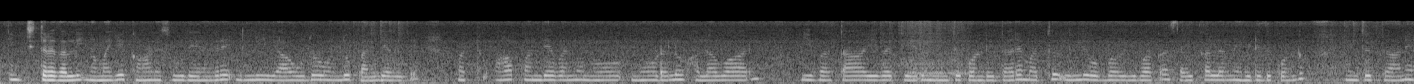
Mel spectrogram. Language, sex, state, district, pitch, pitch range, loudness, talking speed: Kannada, female, Karnataka, Belgaum, 200 Hz, 195-205 Hz, -19 LUFS, 100 wpm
